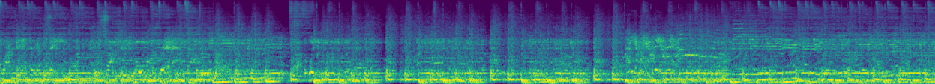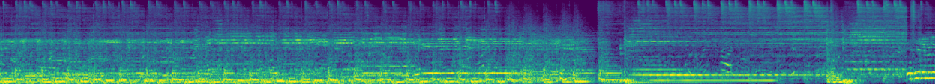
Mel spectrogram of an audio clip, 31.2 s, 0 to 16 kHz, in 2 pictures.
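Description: Live psychobilly band playing loud: upright bass, drum kit and electric guitar under a sung vocal, with a fast driving beat. About 26 seconds in the beat stops and held notes ring on.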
